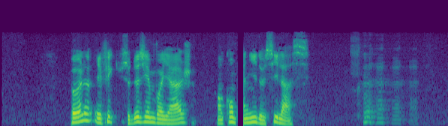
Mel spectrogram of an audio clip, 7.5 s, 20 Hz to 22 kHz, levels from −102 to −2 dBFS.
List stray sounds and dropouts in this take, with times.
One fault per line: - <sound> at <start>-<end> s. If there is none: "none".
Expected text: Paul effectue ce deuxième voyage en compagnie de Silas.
- dropout at 3.9-4.1 s
- laugh at 5.8-7.0 s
